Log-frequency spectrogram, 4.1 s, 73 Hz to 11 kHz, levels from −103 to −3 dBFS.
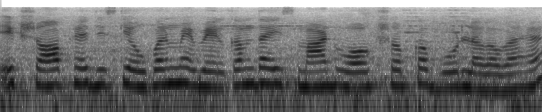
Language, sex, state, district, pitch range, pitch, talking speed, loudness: Hindi, female, Bihar, Lakhisarai, 225-255 Hz, 240 Hz, 220 wpm, -16 LUFS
